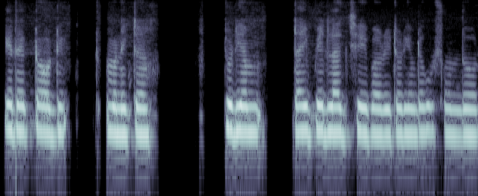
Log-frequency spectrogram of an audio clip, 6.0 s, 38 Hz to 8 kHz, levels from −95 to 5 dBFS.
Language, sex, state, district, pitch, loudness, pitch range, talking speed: Bengali, female, West Bengal, Jhargram, 215 Hz, -18 LUFS, 205-220 Hz, 120 wpm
